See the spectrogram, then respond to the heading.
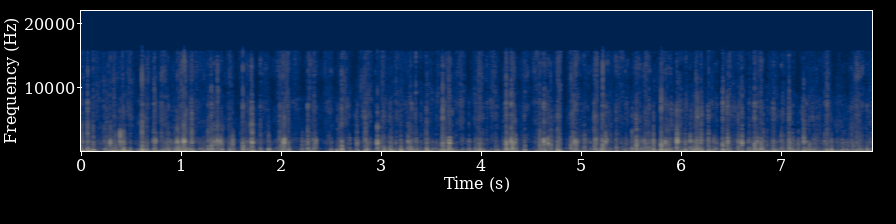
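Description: Fingertips tap and click rapidly on the buttons and shell of a purple hollow plastic gamepad held close to the mic. The result is a dense, continuous run of short, dull taps and clicks with a heavy low-end thump and a fast decay.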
